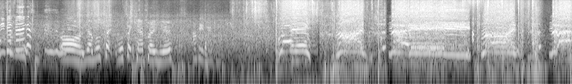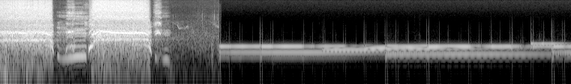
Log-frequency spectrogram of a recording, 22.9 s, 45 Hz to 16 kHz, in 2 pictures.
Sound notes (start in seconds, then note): 5.5 man screaming; 12.4 loud screaming; 15.8 soft music playing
